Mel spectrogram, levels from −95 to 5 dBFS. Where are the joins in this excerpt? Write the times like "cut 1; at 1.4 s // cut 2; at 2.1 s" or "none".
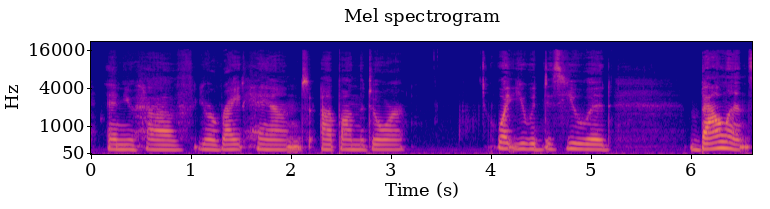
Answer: cut 1; at 4.5 s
